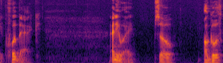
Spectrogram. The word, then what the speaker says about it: Quebec: Although if you think about it, here in Canada, Quebec is actually pronounced, apparently, Quebec is how they would say it. The French would say it. We always say Quebec.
